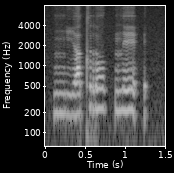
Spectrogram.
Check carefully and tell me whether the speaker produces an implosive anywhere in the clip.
no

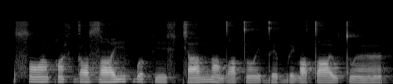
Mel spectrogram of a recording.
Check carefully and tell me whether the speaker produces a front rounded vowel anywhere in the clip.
yes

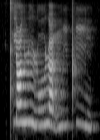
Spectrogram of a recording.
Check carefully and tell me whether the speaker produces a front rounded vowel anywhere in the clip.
no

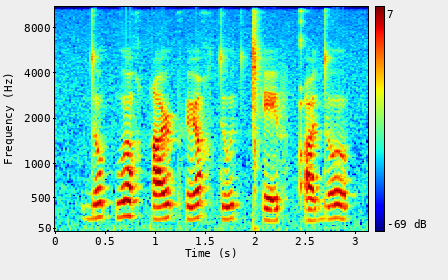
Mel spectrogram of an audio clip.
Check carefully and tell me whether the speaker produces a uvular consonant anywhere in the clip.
yes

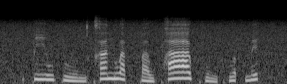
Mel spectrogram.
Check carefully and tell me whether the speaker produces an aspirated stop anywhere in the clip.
yes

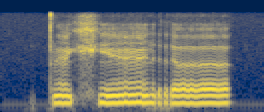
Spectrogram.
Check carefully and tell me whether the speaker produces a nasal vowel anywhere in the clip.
yes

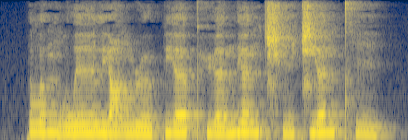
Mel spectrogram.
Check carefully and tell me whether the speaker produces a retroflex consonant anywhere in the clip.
yes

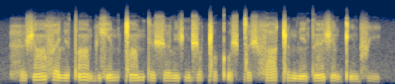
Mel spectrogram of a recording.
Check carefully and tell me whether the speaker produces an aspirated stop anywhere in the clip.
no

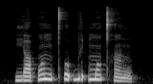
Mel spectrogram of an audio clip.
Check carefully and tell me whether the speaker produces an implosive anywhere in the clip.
no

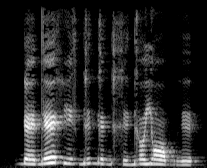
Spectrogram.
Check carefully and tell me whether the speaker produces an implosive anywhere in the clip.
yes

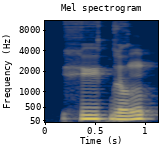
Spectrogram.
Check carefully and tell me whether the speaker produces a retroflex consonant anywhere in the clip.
no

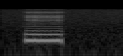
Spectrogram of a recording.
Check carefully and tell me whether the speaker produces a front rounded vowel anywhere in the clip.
no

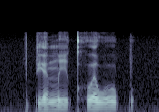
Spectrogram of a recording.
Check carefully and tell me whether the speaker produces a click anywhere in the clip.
no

